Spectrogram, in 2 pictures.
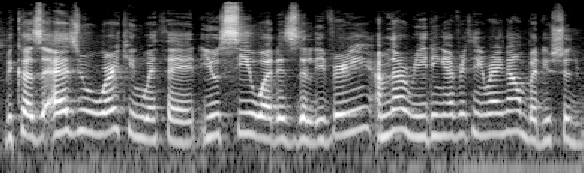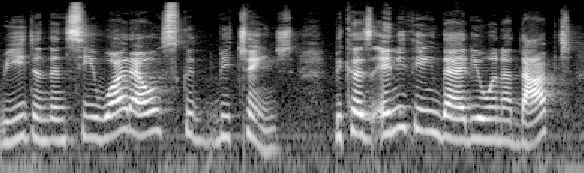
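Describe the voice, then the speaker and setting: A woman in her forties from Brazil with a Brazilian Portuguese accent, speaking English as a second language, chatting informally to camera from her sewing studio and often checking in with "right?". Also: a little high. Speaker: sewing teacher and small business owner. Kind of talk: casual tutorial talk to camera. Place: home sewing studio, indoors.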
